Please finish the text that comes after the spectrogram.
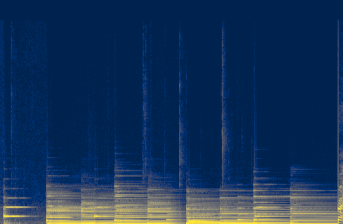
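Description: Piano chords of a song struck one after another at a steady pace, each ringing out with sustained bass and warm harmonics, played alone without any talking.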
